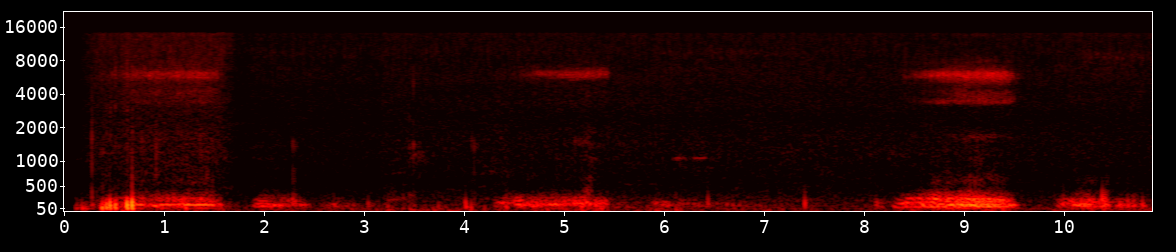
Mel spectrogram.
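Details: Dog snoring like an old man: low, rumbling snores on each breath in, with softer snorts between, in a quiet room.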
